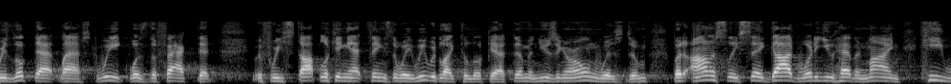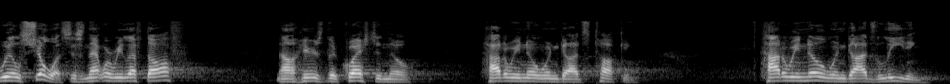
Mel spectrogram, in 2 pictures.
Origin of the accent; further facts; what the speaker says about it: New England, United States; I grew up in New England and loved whoopie pies, and you don't get them down south.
